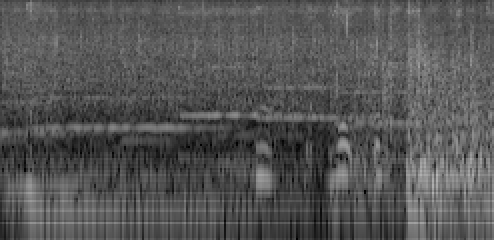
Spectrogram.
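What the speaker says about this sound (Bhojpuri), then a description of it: "बारिश बहुत तेज हो रहा है" Rain falls steadily with a low rumble, tonal sounds and a brief voice-like sound over it, then the downpour swells louder near the end.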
